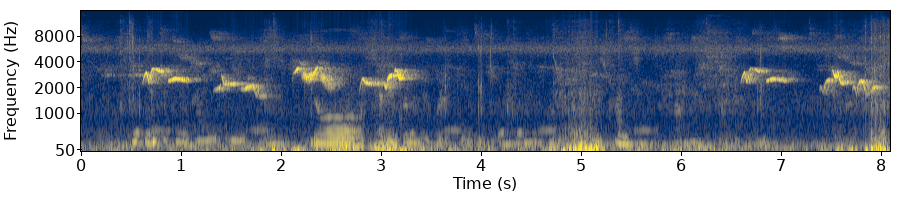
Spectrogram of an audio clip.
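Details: White-naped brushfinch (Atlapetes albinucha) at Colombia Birdfair 2024, giving high, thin chirped notes in short bursts of two or three separated by pauses, over steady outdoor background noise and faint low voices.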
